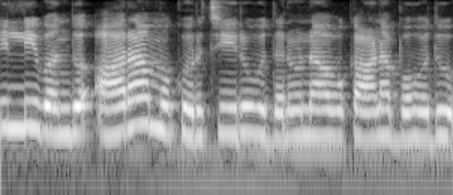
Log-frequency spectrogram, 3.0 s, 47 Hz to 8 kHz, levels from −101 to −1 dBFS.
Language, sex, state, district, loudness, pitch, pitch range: Kannada, female, Karnataka, Mysore, -15 LUFS, 225 Hz, 215-245 Hz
